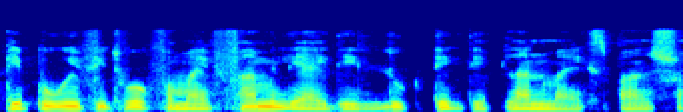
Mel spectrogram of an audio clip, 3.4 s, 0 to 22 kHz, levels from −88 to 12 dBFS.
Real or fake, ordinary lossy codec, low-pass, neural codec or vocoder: real; none; 7.2 kHz; none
